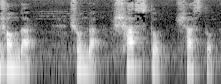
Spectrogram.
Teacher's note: শব্দের মাঝে বা শেষে যুক্ত ব্যঞ্জনের সঙ্গে থাকা জ এর কোন উচ্চারণ হয় না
